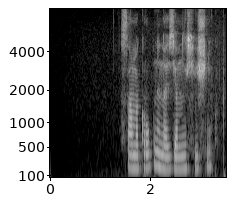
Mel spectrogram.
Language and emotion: Russian, neutral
